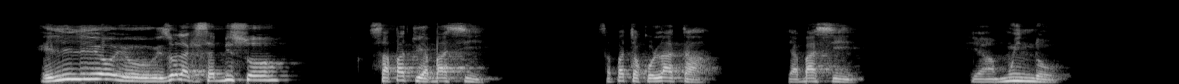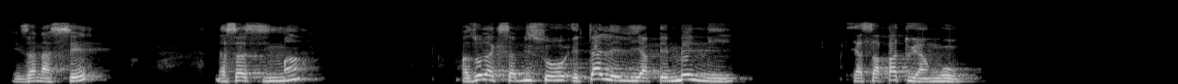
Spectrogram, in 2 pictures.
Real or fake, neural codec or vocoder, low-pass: fake; vocoder, 24 kHz, 100 mel bands, Vocos; 7.2 kHz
